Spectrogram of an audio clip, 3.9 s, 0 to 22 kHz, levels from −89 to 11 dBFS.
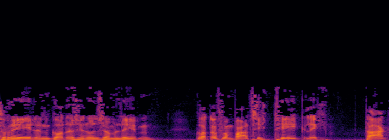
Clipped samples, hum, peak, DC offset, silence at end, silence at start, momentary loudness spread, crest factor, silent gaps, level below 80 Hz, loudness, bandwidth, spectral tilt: under 0.1%; none; -6 dBFS; under 0.1%; 0.05 s; 0 s; 8 LU; 18 dB; none; -42 dBFS; -24 LUFS; 8.4 kHz; -6 dB/octave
